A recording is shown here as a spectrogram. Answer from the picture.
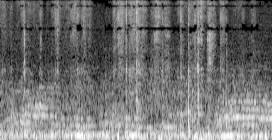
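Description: Faint room sound with distant, faint voices in the background and a single light click about three seconds in.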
